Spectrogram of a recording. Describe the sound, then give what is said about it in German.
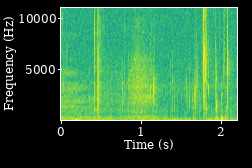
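Someone eats an imitation of a caramel-coffee coloured ice cream, with faint wet chewing and a few sharper bites and crunches spread unevenly, no talking. “wir essen ja gerade den Nachbau des braunen Bärs. Der braune Bär ist ein äh, Eis”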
